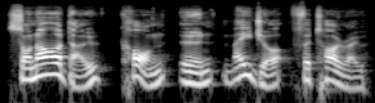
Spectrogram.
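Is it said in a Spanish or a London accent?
London. It is said in a London accent.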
